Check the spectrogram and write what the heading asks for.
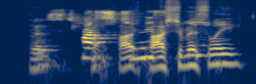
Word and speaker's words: posthumously: He wants to write his will posthumously. – Yes. – Is that how you pronounce that word? Humus? – Posthumously? – Posthumously? – The emphasis. The emphasis was wrong.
